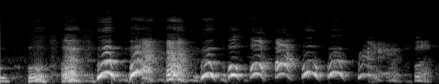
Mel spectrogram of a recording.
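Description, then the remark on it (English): A voice imitates a laughing hyena with a rapid run of about a dozen high, arching whoops that rise and fall in pitch, loud and steady throughout, with no speech. “I'm telling you, now it sounds less monkey, and it sounds more hyena, like a hyena laugh, yeah. like a laughing hyena, like coming echoing down.”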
